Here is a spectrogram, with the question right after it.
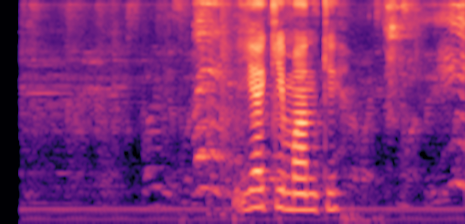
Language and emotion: Russian, neutral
